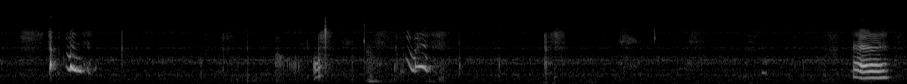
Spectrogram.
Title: day 40 - Hiccup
